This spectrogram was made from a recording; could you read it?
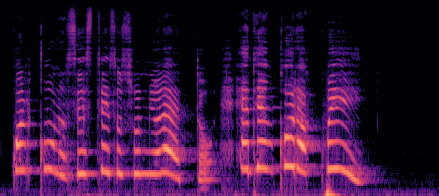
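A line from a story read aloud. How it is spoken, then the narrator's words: Tiny bear's small cry. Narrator (Italian): l'orsetto, piccolo piccolo, gridò con la sua voce piccola piccola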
